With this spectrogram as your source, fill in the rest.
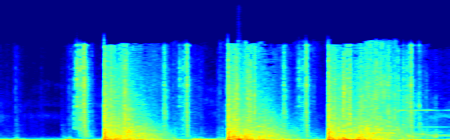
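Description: A shotgun fires loud blasts in a row.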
